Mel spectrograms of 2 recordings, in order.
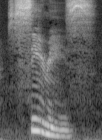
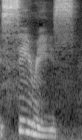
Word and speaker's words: series: the name series series so if we are filipinos we actually read that as series so there is now again the lack of the the prolonged of the long vowel sounds series okay series and the last sound that the s there in the in the spelling that's a z so that is series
